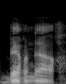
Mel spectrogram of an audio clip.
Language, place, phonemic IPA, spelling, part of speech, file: French, Paris, /bɛʁ.naʁ/, Bernard, proper noun, Fr-Bernard.oga
- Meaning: 1. a male given name, equivalent to English Bernard 2. a surname originating as a patronymic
